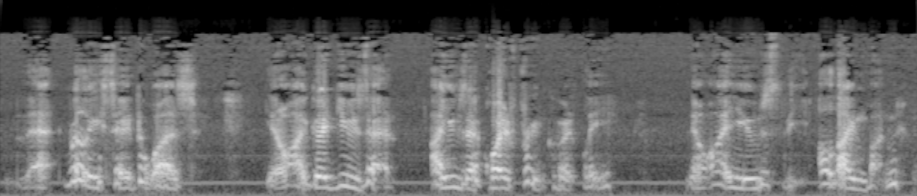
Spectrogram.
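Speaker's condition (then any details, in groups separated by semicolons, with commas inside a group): Cerebellar ataxia from brain tumour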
